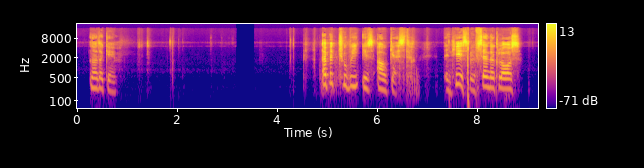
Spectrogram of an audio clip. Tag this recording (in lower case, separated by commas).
speech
